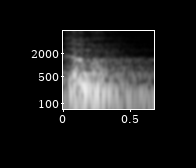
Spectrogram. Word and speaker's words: tamar: And after that, tamar. Ta, mim, ra. Tamar. Which is T-A-M-A-R. Tamar.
